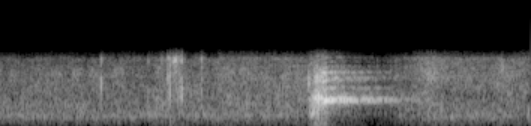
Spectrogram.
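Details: AKARI, a pet Sealyham Terrier, gives one sharp, high yip with a bright, ringing tone at mid-clip. Low background hiss surrounds it, with a few faint soft sounds just before.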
